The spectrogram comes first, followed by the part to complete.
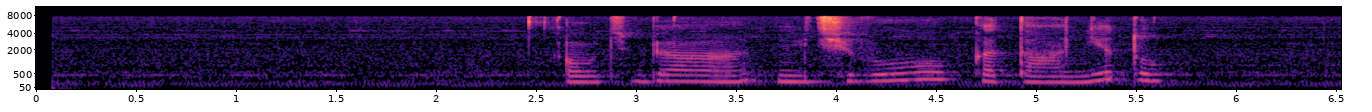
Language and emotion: Russian, neutral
